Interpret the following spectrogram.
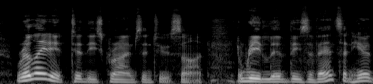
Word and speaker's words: Tucson: Tucson is spelled like tuxen Tu s o n put the word the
